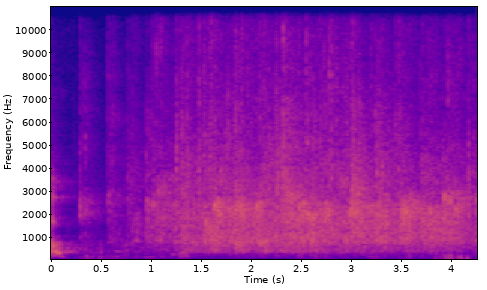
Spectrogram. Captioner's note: applause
